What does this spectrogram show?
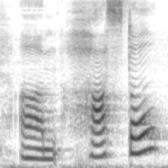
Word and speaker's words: hostile: So this is the case for words like hostile.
